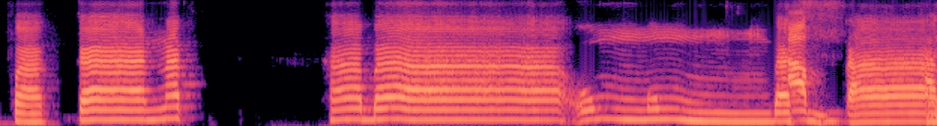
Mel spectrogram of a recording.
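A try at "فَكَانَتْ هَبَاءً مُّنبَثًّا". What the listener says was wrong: Haba'am, bukan haba'um. Fathah tanwin ya, hamzahnya fathah tanwin. Haba, tidak tasdid baknya, haba. Haba'am, haba'am. Ya, bukan haba'um. Iya, itu bukan huruf sin, bukan basa, tapi basa. Hurufnya sa ya. Fakanat haba, haba ya, bukan habba.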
